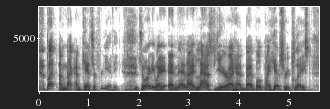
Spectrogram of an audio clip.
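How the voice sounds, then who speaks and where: The man's voice has a somewhat breathy quality. He keeps a fairly quick pace. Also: fairly high pitch for a man, lively intonation. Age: 70s. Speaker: martial arts teacher and podcast host. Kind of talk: casual monologue podcast. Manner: rambling, halting with many restarts.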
